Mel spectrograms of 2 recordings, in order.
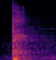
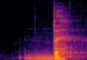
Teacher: o som P da letra P é surdo, não há vibração das cordas vocais. E o som B da letra B é formado exatamente da mesma forma, mas é sonoro, com vibração das cordas vocais. P, B. Ou seja, podemos dizer que estes sons são a versão surda e sonora um do outro.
